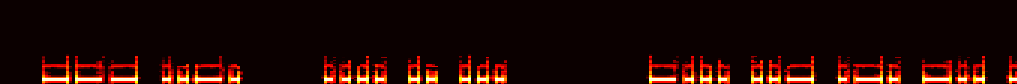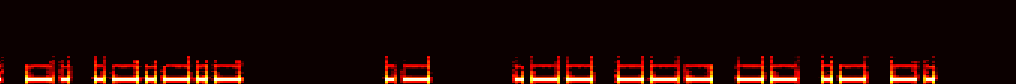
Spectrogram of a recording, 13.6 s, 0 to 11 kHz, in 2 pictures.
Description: Morse code, heard as a keyed tone, about 21 wpm, 700 Hz. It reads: OF HIS BURDEN. A WOMAN
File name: Book One / 12-Chapter 12 - 21 WPM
